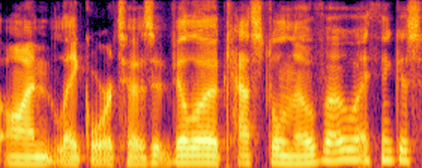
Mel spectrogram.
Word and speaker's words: Villa Castelnuovo: Is it Villa Castelnuovo, I think is how you say it?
